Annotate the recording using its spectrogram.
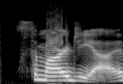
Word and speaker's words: Samargia: Samargia. It's like every little alphabet in there.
